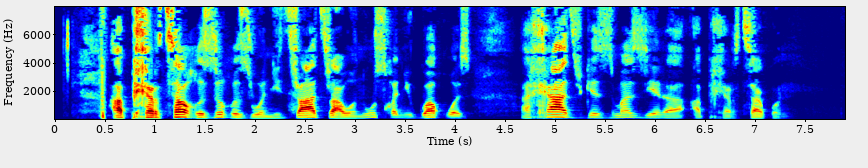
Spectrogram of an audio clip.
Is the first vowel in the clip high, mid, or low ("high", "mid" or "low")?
low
